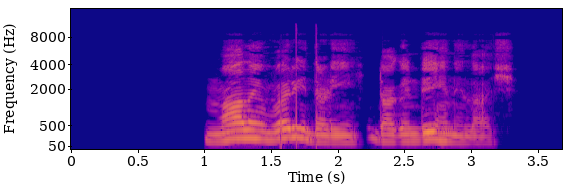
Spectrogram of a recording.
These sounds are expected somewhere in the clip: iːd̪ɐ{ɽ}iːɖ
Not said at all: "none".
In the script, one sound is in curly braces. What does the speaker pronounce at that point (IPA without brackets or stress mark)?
ɽ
